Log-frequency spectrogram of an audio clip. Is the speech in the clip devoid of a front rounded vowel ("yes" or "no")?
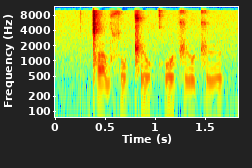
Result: no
